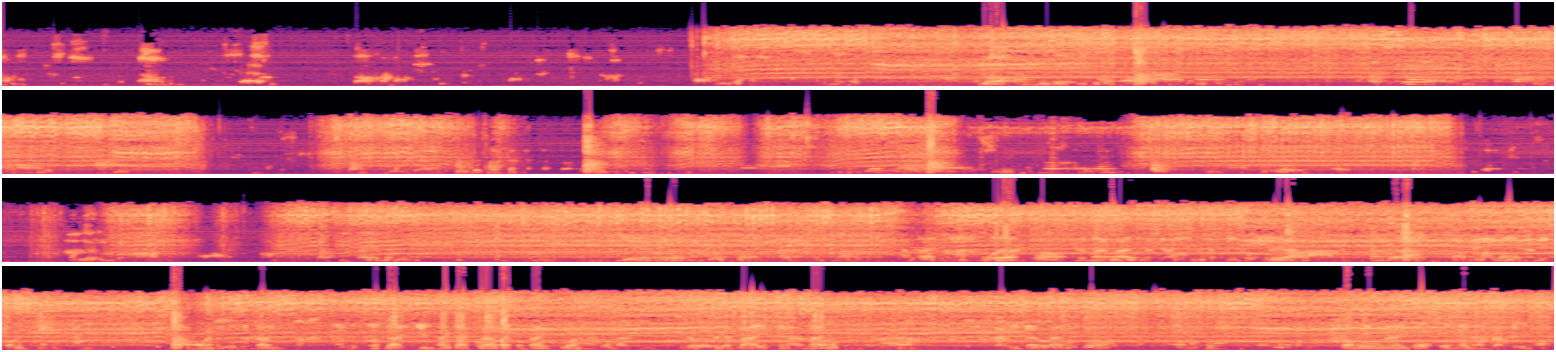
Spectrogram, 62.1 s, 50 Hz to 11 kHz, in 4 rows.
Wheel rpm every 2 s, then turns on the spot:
0, 0, 0, 40, 160, 160, 160, 160, 140, 70, 30, 60, 80, 60, 160, 30, 50, 120, 160, 160, 130, 160, 160, 160, 130, 160, 160, 160, 160, 160, 160.
24-26 30-32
